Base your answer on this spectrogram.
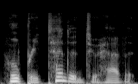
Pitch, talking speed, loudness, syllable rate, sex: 110 Hz, 215 wpm, -18 LUFS, 5.2 syllables/s, male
